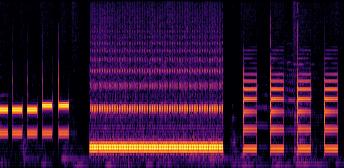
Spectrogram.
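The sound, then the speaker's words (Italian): A telephone call dialled and hung up: five short keypad tones in a quick even rhythm, then a loud steady line tone lasting about two seconds, then six more keypad tones. “Ha appena riattaccato la chiamata.”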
